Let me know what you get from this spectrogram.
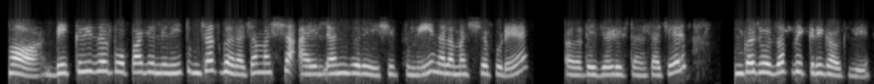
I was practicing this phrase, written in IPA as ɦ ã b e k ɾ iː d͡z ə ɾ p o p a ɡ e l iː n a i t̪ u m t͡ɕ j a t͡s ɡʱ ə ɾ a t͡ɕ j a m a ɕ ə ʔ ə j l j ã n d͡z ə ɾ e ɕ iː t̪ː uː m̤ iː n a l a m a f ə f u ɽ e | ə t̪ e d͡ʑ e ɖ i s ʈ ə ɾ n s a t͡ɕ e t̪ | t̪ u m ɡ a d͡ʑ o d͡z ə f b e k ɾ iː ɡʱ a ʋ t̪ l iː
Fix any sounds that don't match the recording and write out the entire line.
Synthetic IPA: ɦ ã b e k ɾ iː d͡z ə ɾ p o p a ɡ e l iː n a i t̪ u m t͡ɕ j a t͡s ɡʱ ə ɾ a t͡ɕ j a m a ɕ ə ʔ a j l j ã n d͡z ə ɾ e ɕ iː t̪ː u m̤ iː n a l a m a ɕ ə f u ɽ e | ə t̪ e d͡ʑ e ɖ i s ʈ ə n s a t͡ɕ e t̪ | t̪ u m k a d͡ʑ o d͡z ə f b e k ɾ iː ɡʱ a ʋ t̪ l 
